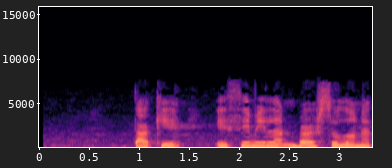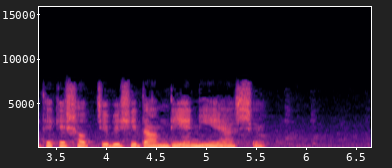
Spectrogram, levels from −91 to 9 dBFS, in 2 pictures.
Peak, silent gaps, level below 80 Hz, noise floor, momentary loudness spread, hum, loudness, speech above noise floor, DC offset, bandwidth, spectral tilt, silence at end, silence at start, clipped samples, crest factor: -2 dBFS; none; -62 dBFS; -55 dBFS; 8 LU; none; -18 LUFS; 37 dB; under 0.1%; 7.6 kHz; -5.5 dB/octave; 1.1 s; 0.95 s; under 0.1%; 16 dB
